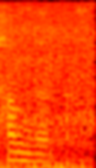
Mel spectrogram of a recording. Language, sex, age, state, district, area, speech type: Urdu, male, 30-45, Telangana, Hyderabad, urban, spontaneous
